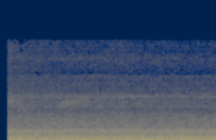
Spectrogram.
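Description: Steady outdoor noise with a low, uneven rumble and no distinct events.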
